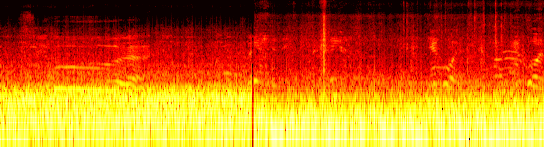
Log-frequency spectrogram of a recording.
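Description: A plane's engines roar loudly as it rolls along a runway.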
